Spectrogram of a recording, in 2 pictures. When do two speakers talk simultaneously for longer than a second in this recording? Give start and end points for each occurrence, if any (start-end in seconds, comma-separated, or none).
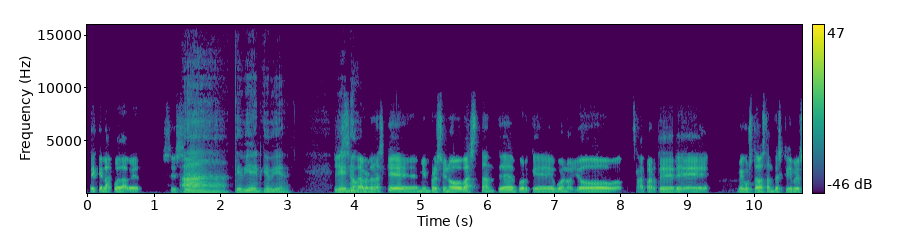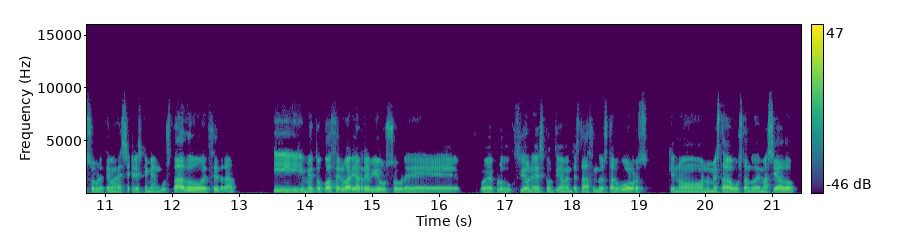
none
